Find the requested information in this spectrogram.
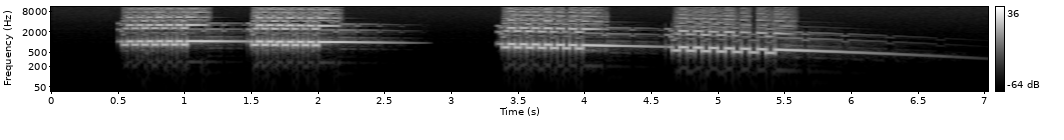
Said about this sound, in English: You know that shit is serious when … is my fucking ringtone. Legit. Legit my ringtone. Hold on a minute.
